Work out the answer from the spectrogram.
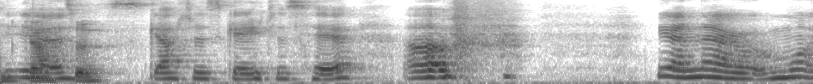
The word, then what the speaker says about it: Gatiss: Mark Gatiss? Yes, Mark. Insert correct pronunciation. Yeah, Gatiss. Gatiss here.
